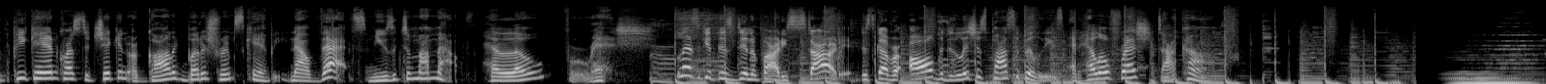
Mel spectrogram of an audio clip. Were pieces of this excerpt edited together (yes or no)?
yes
